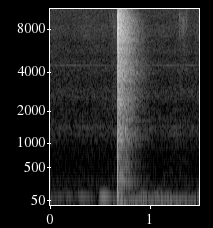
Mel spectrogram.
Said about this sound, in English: So we got a countdown so we know where the cut edit point is. So I'm going to make a big slap. Ready? Okay, yeah, you make the big slap.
